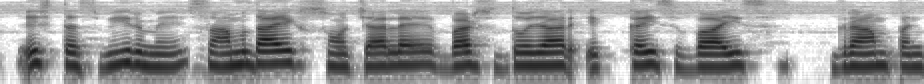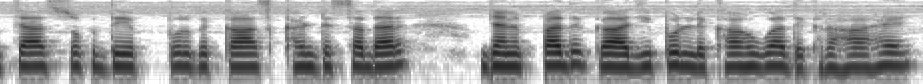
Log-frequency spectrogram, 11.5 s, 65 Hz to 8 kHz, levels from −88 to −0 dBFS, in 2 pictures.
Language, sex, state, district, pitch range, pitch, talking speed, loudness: Hindi, female, Uttar Pradesh, Ghazipur, 180-195 Hz, 190 Hz, 120 wpm, -18 LUFS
